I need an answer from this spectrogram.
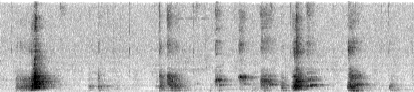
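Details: Young Long-haired Dachshund puppies, four weeks old, letting out sharp little barks about once a second or two, the first loudest, then a run of higher yapping bursts over a faint constant hum.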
